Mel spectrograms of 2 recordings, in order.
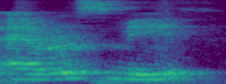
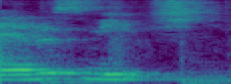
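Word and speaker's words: Aerosmith: Uma das minhas bandas favoritas é o Aos Smith que a gente acaba portuguesando a pronúncia para a Eros Smith.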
